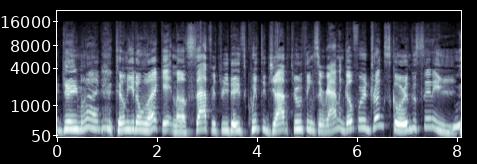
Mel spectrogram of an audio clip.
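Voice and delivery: hammed-up chef spiraling; mock frantic chef. Podcaster imitating chef ranting at guests, high and manic.

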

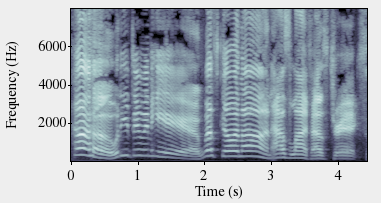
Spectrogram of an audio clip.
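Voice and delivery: high, drawn-out singsong hello; hammed-up chirpy small talk; oblivious cheery greeting. [name] greeting Sam as he sits crying, oblivious and cheery.

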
